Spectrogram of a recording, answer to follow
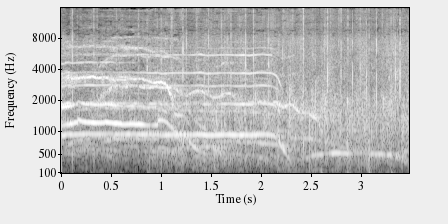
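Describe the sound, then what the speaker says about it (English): An audience at a horror host show claps steadily through the whole stretch, with the applause mixed under sustained gliding musical tones. "let's have a round of applause for Ron"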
